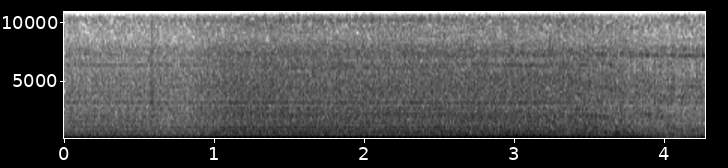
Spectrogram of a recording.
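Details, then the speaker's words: Honda Civic 1.7 VTEC, engine revved after rebuilding the VTEC solenoid, which is energized to test for leaks: steady idle hum whose note shifts and drops as the solenoid switches; the solenoid is working fine. "perfect you here the changeing idle you can tell that I'm energizing it"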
